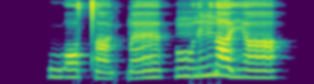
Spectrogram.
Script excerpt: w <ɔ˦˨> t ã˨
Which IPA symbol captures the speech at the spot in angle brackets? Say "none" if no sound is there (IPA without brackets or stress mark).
ɔ˧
